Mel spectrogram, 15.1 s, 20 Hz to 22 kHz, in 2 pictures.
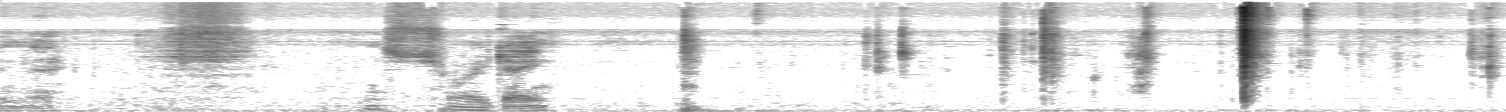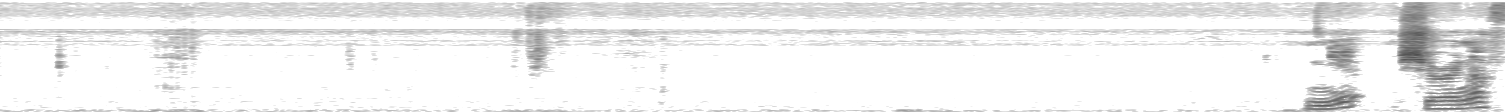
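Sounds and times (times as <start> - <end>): loud sharp click: 6.2 - 6.4.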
